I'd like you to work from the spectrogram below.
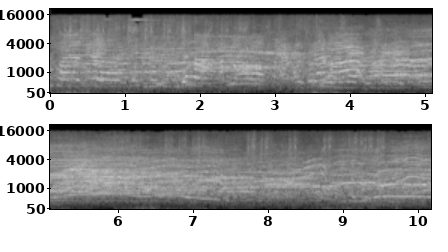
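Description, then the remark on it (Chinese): A crowd of fans in Hong Kong screams and cheers continuously as Thai stars Mai and Appun appear, with many high-pitched overlapping shrieks rising and falling in waves, loud, filling the whole stretch without a break. “而两位来自泰国的男神 Mai 和 Appun 亦相当有魅力，他们一出场尖叫声此起彼落，二人亦表现得相当亲民啊！”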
